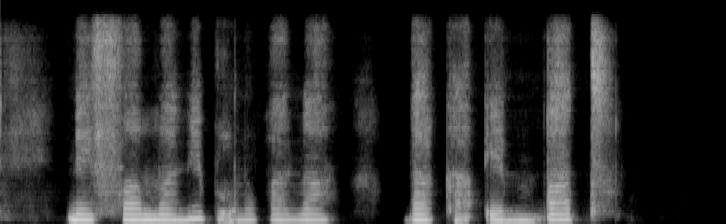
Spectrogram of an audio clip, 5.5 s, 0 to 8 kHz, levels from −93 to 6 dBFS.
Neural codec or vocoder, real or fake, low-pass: codec, 24 kHz, 1 kbps, SNAC; fake; 7.2 kHz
